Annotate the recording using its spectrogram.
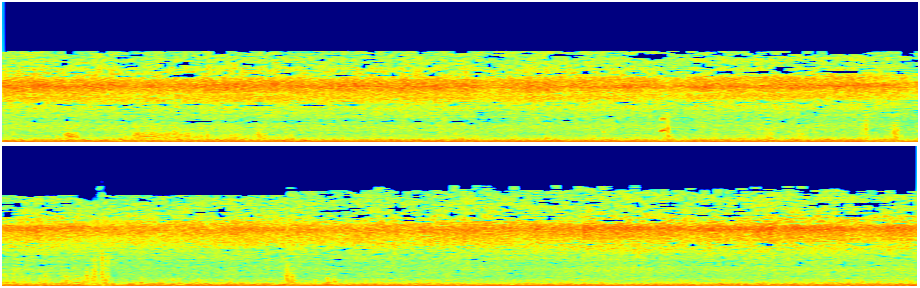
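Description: Water splashes against the hull of a moving boat.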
